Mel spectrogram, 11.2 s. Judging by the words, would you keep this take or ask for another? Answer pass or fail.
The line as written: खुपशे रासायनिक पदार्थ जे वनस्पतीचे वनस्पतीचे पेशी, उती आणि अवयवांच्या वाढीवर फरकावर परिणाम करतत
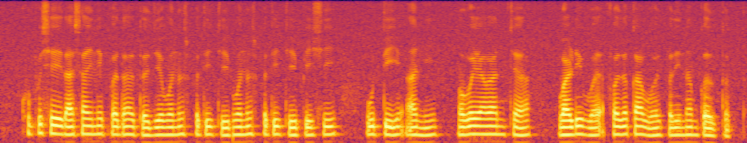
pass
